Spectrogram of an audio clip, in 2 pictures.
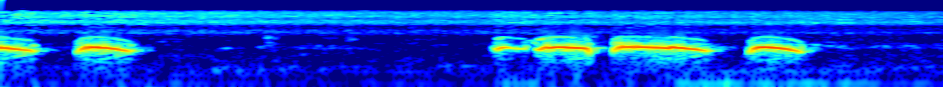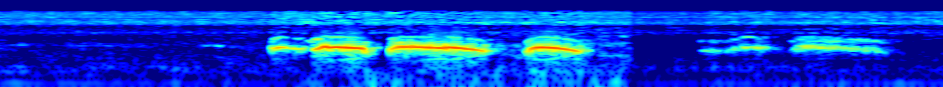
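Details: Spotted dove (cu gáy) from a full repertoire of calling, urging and cooing, meant to rouse other birds. It gives repeated bouts of three or four mellow coos, each bout a few seconds apart, with constant insect buzzing behind.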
